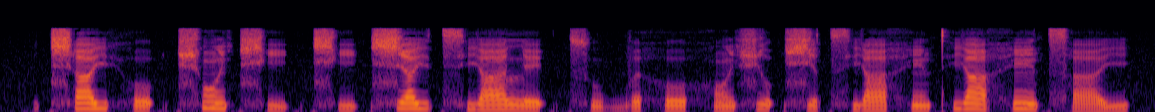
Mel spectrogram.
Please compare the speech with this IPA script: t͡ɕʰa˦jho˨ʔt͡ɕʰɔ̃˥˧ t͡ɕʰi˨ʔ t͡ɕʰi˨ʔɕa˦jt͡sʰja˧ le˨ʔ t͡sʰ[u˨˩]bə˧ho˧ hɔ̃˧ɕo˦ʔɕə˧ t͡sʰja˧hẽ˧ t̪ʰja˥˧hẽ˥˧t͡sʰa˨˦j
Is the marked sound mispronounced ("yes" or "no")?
no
